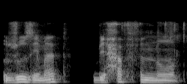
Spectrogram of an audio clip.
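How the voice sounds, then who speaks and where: A man teaching a grammar lesson, speaking slowly and repeating his examples, often checking with the class whether it is clear. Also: fairly low pitch, fairly even intonation, slight background noise. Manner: slow, repetitive, asks "clear?" often. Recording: dull lo-fi recording.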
